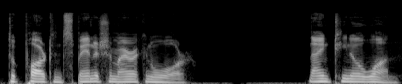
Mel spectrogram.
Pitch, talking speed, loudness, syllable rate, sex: 115 Hz, 135 wpm, -20 LUFS, 5.9 syllables/s, male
